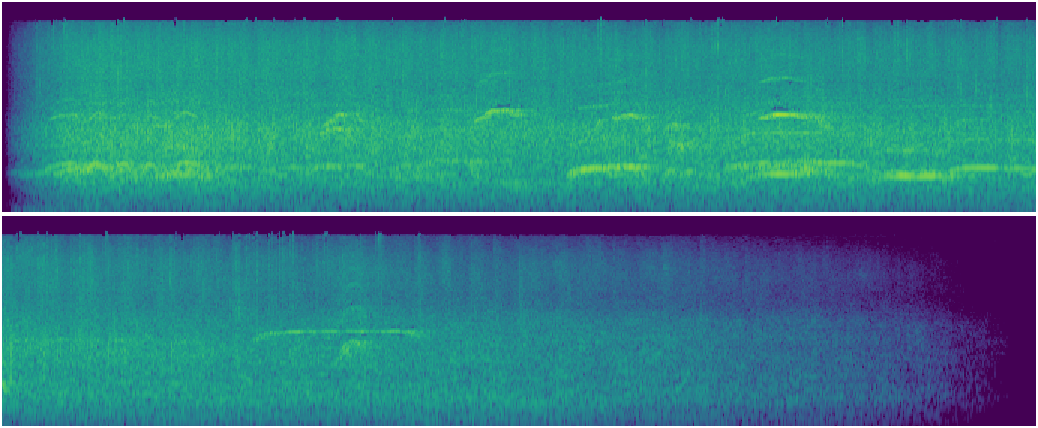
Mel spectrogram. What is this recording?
Crowd cheer
Crowd clap and cheer at concert.
applause, cheering, applaud, entertainment, clap, crowd, audience, cheer, clapping, applauding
